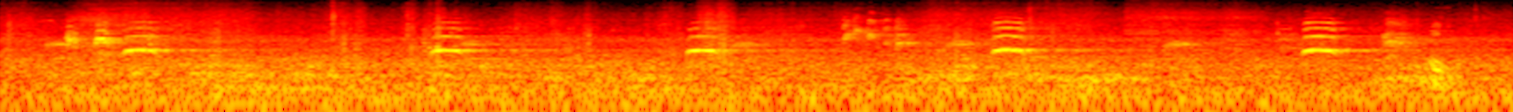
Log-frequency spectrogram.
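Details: Ravens calling at a winter bait site watched from a blind in New York, with bald eagles nearby: short harsh calls with stacked overtones repeat about every two seconds, five or six times, over a soft background hiss.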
